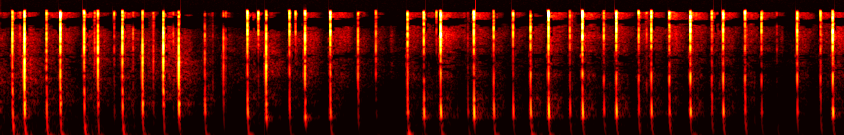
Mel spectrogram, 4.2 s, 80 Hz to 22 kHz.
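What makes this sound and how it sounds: Long fingernails tap and scratch the side and stacked sole edge of a beige, glossy patent-leather high-heel pump worn on a foot. A quick, steady run of about 34 short, dry clicks sounds bright with a tonal ring near 1 kHz, quiet overall, and each one dies away instantly.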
